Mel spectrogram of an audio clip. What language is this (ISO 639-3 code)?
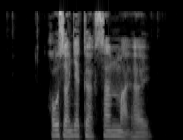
yue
